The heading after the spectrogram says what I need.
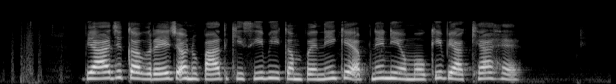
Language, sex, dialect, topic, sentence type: Hindi, female, Garhwali, banking, statement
